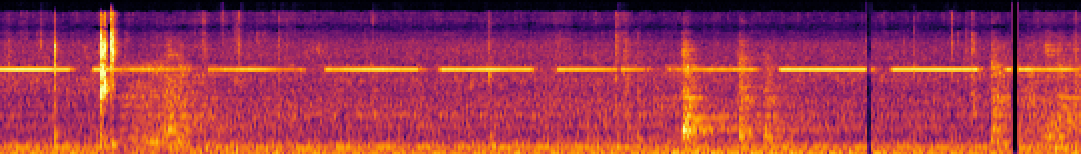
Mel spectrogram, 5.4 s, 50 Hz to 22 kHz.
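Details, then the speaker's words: International 4400 DT466 no-start, engine off at key-on: thin high electric whine and clicks as the ECM cycles the turbo actuator when unplugged, so the ECM has power; IDM suspected not working, a 40 A fuse found melted. "Okay, the ECM is running. You can hear when you unplug that. The ECM is running the turbo actuator. So the ECM's working."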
